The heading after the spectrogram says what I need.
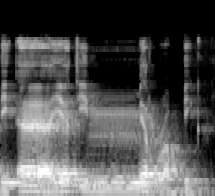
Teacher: ആയത്തിൻ എന്ന ആ തൻവീനിനെ ശേഷമുള്ള മീമിൽ പൂർണ്ണമായും ലയിപ്പിച്ച് മണിക്കണം. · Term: ഇദ്ഗാം ബിഗുന്ന കാമിൽ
